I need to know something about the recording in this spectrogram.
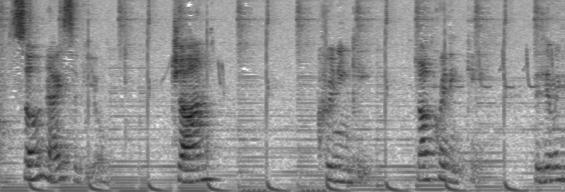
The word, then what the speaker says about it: Krasinski: It's pronounced Krasinski. Krasinski. I feel for John because Krasinski is hard to say, but also Favaretto is really hard to say too.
